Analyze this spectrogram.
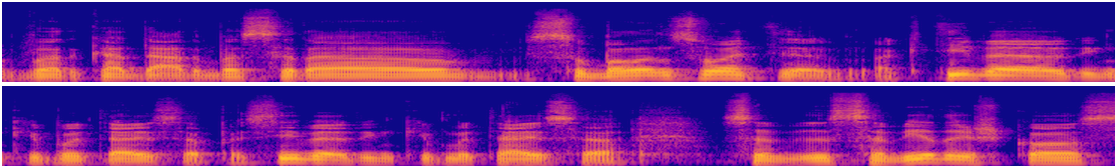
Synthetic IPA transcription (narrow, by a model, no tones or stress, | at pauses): ʋɐrkɑːd̪ɐrbɐsiɾɐsʊbɐlˠɐnsuɔt̪ʲɪɐ̰kt̪ʲiːʋʲɛɾʲɪŋʲkʲɪmut̪ʲæɪsʲɛpɐsʲiːʋʲɛɾʲɪŋʲkʲɪmuːt̪ʲɛɪsʲɛ̰sɐsɐʋʲiːɾɐɪʃkoːs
